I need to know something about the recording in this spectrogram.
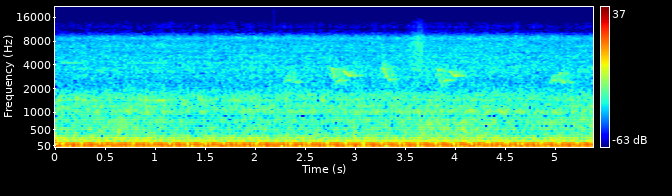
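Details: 2019 Ram 1500 that had a no-start with no power, now running: low, even rumble with smooth steady idle, no knocks or misses, birdsong outside; normal idle.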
